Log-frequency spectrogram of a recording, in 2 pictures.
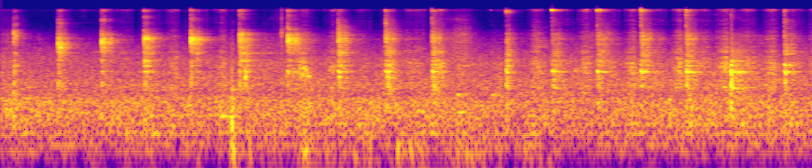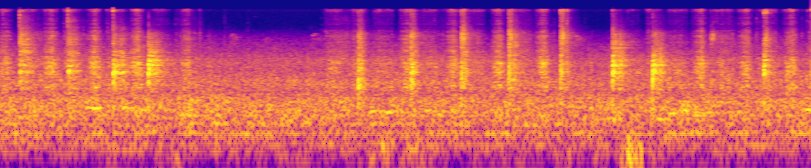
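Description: Handsaw cutting through a wooden formwork plank in steady back-and-forth strokes, about two a second, with a short pause about ten seconds in.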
